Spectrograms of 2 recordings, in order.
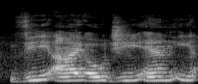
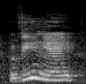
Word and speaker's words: Viognier: Viognier. I just phonetically could not get it right. But Viognier kind of took a foothold, I guess, in the northern Rhone Valley.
